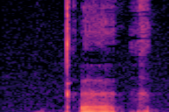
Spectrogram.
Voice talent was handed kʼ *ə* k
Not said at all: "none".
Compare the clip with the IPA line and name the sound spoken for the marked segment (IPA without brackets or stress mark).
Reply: ə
